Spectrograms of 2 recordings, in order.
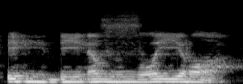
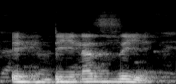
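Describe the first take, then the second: First: The word begins with a thickened z sound. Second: The word begins with a plain z sound. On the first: "zainya ditebalkan" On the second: "di kiroat lain ada dengan zai"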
